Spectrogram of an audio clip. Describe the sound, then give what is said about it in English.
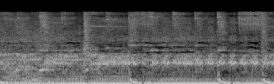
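Harsh, distorted screamed vocals, sung with the singer cupping the microphone, roar over a dense, loud recording, with a muffled, boxy tone and heavy low end, broken by a few sharp percussive hits throughout. “Okay, he's definitely cupping the mic when he does this.”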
